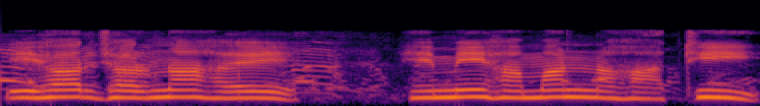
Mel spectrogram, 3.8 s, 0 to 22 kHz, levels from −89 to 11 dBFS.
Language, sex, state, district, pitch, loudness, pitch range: Chhattisgarhi, female, Chhattisgarh, Sarguja, 230 Hz, -21 LUFS, 220-245 Hz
